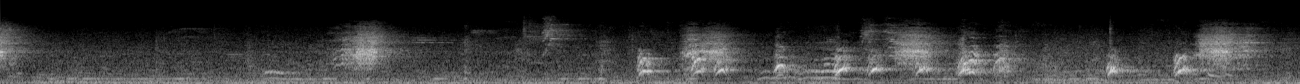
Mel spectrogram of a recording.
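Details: Macaws feeding on clods of earth: sparse harsh squawks at first, then a quick run of short, grating, slightly rising calls, with a steady low hum underneath.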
